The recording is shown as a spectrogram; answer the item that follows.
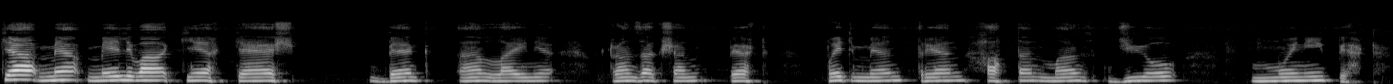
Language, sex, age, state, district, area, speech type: Kashmiri, male, 45-60, Jammu and Kashmir, Ganderbal, rural, read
